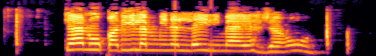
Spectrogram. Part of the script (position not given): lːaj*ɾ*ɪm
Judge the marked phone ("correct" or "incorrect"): incorrect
